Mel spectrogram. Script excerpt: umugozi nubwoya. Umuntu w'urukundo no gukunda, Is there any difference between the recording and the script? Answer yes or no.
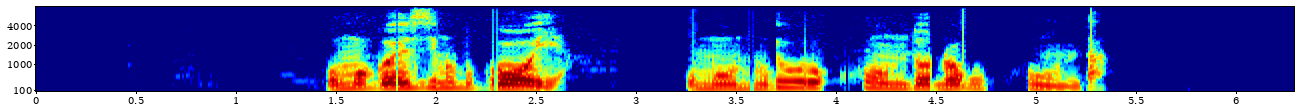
no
